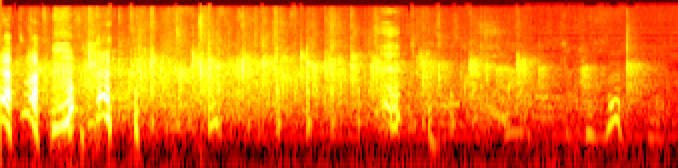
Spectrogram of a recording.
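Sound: applause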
